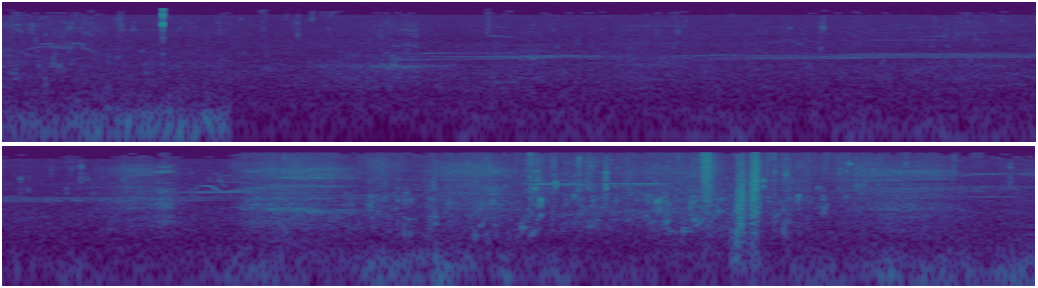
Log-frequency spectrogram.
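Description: Wind buffeting the microphone for about the first second, then faint water lapping and splashing that grows a little louder in the second half as a hooked carp wallows at the surface.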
